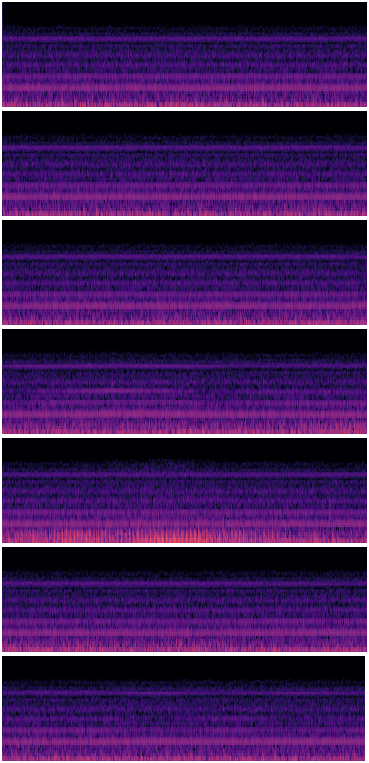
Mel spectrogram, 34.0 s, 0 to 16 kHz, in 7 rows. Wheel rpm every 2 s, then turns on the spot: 0, 0, 0, 0, 0, 0, 0, 0, 0, 0, 0, 0, 0, 0, 0, 0, 0.
none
